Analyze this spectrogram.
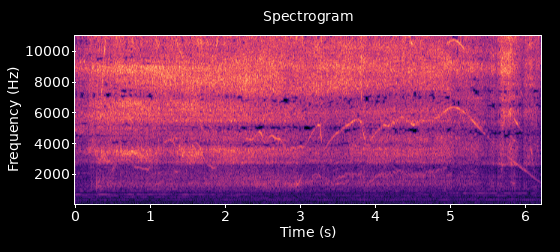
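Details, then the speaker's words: Surgical drill sectioning a lower left third molar into parts through the buccal groove, after a bony gutter was made, during surgical extraction in a female patient: a high, shrill whine rising and falling in pitch. "We've made a little gutter to create some space."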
